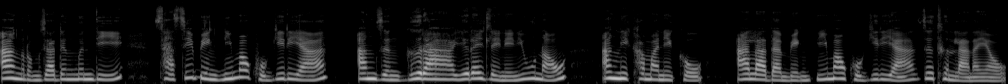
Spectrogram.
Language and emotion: Bodo, happy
